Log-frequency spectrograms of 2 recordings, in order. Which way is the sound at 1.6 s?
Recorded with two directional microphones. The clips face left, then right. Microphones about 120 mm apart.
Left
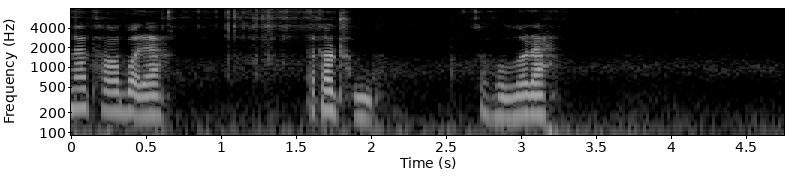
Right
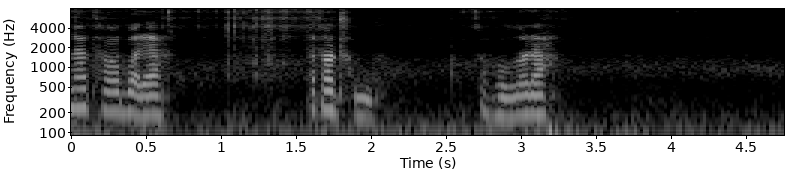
60° left (ahead or behind).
